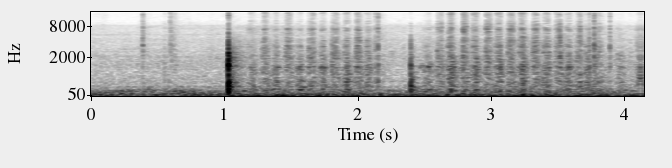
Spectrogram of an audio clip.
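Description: A coin scratching the coating off a scratch-off lottery ticket's caller's card, in rapid short scraping strokes that start with a click about a second in.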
